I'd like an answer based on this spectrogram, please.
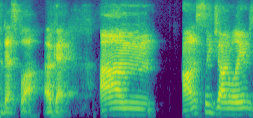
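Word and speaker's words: Desplat: pronounced Alexander des bois is the T silent or not um yeah it is it's silence a DES flop okay um honestly John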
